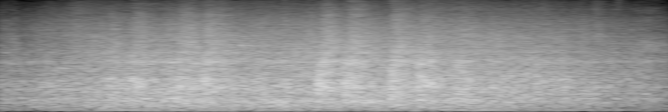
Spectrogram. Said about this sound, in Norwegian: Så setter hun toget i bevegelse bortover skinnene, inn mot en tunnel.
